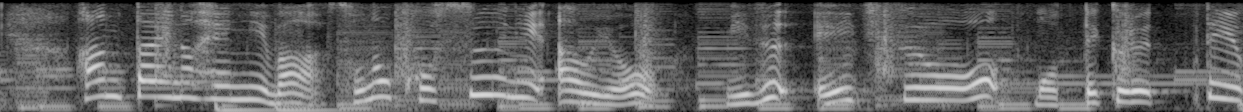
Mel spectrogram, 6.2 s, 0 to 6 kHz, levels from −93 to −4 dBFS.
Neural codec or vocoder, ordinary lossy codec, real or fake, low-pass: none; none; real; 5.4 kHz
